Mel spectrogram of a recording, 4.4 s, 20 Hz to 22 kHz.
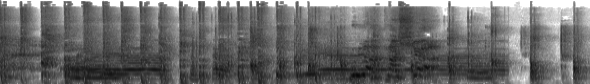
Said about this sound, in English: Shit, everybody's clapping outside. It's Thursday. Oh, yeah, it's 8 o'clock, right.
